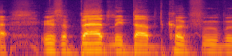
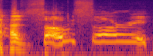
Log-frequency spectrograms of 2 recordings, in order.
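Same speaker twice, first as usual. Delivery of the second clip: much higher, slow squeaky sorry; mock apology; 5 dB louder, slower than usual. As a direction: play the guilty latecomer in a tiny voice. Playing the late viewer apologizing.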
